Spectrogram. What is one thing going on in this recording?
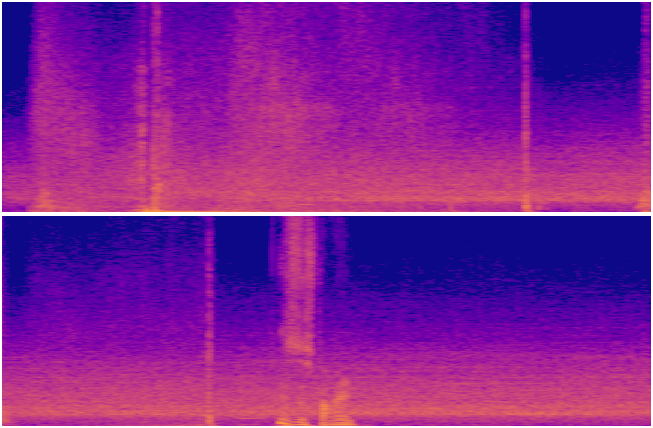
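A crowd cheers in a large stadium.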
